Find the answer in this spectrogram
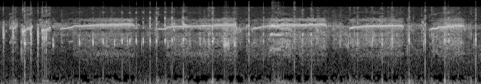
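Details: Swiftlet lure call, Bangkit 18 style, for attracting swiftlets: a high, thin rising whistle repeated about once a second over a soft bed of fast twittering chirps.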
